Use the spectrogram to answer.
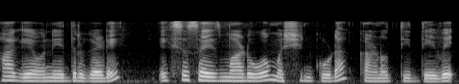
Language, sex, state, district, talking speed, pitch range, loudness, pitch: Kannada, male, Karnataka, Bangalore, 105 wpm, 150-175 Hz, -18 LUFS, 165 Hz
